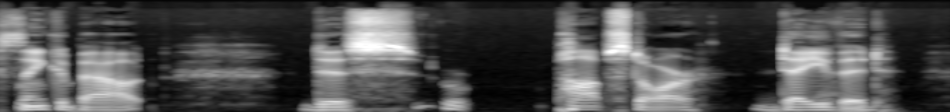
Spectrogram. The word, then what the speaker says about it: D4vd: artist who goes by, we say David, but it's spelled D4 VD.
